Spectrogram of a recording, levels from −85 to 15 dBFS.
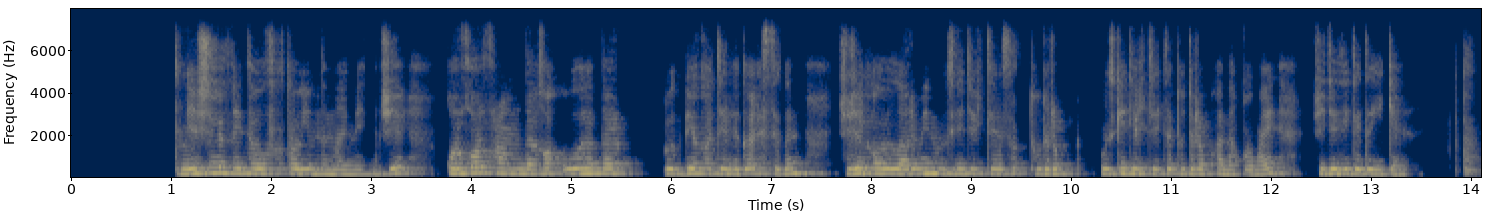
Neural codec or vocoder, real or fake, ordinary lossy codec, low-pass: autoencoder, 48 kHz, 32 numbers a frame, DAC-VAE, trained on Japanese speech; fake; none; 7.2 kHz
